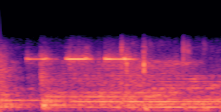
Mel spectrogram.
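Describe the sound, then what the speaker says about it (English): Quiet electronic beeps, a few short tones in a row, picked up faintly by a nearby microphone over a low room hum. "You guys heard all that beeping."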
